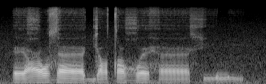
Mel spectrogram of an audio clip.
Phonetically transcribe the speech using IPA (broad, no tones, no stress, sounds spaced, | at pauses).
ɛ ʕ ɔ z æː ɡʲ ɛ tˤ i ʁʷ ɛ ɦ æː x i m i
